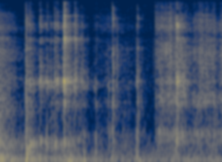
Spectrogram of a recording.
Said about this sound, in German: Und wenn ich jetzt das Glas öffne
